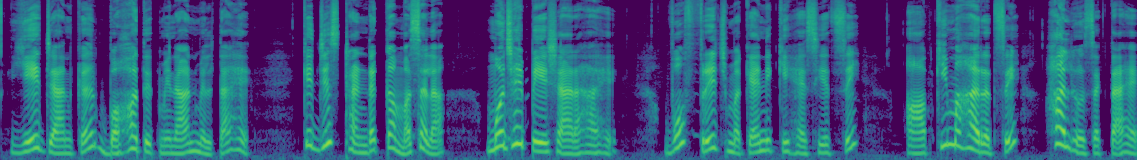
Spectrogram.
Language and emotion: Urdu, happy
